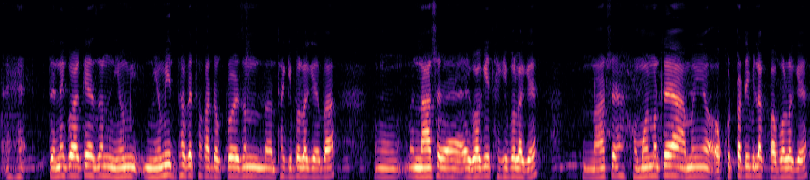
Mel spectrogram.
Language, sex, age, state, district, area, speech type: Assamese, male, 30-45, Assam, Dhemaji, urban, spontaneous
